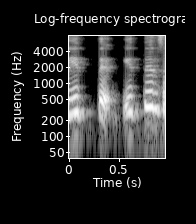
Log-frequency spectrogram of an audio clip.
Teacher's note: அந்த நாக்கோட நுனைப்பகுதி எங்க டச் ஆகுது? மேல்வாய் பல்லோட அடிப்பகுதியை வந்து நமக்கு டச் ஆகுது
